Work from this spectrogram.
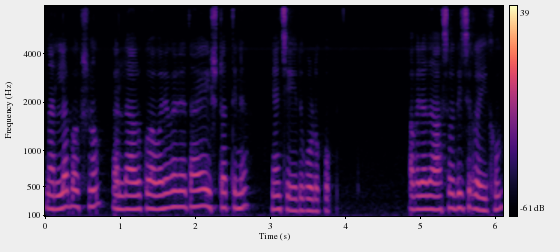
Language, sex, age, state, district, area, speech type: Malayalam, female, 30-45, Kerala, Kannur, rural, spontaneous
